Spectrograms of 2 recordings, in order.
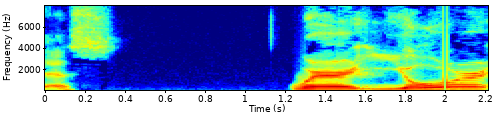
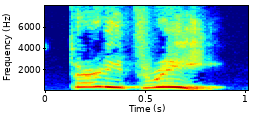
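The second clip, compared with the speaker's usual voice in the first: amazed emphasis; 4 dB louder, slower than usual. Real, not acted. Marvelling at his young age.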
